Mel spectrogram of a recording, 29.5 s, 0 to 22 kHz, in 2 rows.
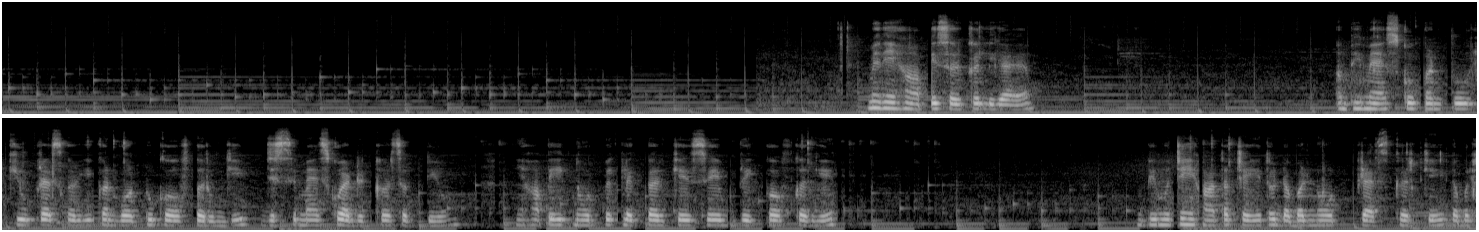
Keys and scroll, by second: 14.8 ctrl+q.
